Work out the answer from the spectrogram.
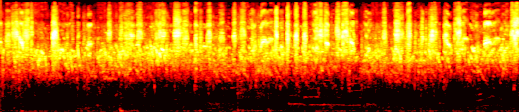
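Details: Happy budgerigar flock in an aviary chirps continuously, sharp high tweets and chatter overlapping, with a faint low hum in the background midway.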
